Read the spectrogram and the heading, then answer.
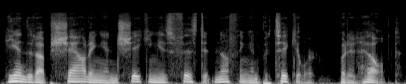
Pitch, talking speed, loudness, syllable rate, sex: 100 Hz, 220 wpm, -19 LUFS, 6.2 syllables/s, male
